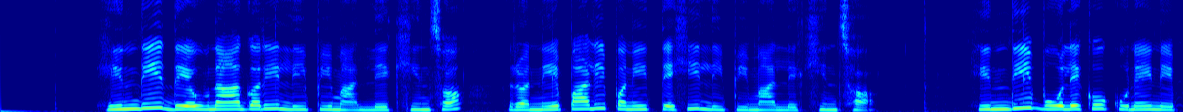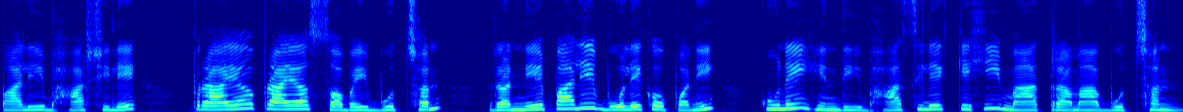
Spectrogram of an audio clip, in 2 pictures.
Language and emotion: Nepali, neutral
